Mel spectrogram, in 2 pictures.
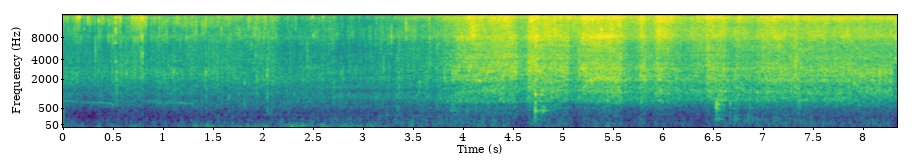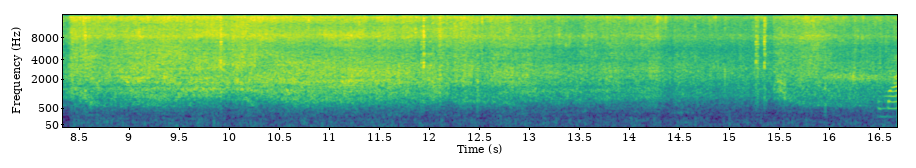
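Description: Marinated duck meat added to a hot pan with tomato and green chili and stirred, a loud sustained hiss of frying that swells after a few seconds, broken by occasional scrapes and clanks of a spatula.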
